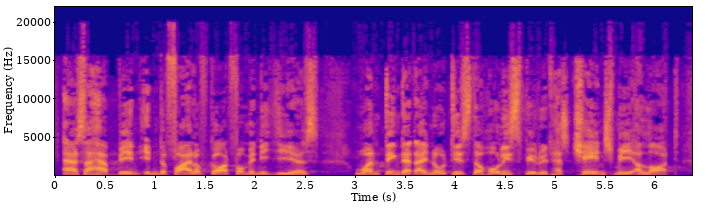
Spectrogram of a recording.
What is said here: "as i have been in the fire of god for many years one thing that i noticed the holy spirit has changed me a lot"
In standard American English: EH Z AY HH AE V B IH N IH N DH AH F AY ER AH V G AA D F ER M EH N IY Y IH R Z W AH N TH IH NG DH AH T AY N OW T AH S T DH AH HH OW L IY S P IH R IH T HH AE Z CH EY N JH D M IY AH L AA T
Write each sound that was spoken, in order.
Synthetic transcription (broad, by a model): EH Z AY HH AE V B IH N IH N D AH F AY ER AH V G AA D F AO M EH N IY Y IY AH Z W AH N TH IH NG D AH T AY N OW T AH S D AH HH OW L IY S P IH R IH T HH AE S CH EY N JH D M IY AH L AA T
